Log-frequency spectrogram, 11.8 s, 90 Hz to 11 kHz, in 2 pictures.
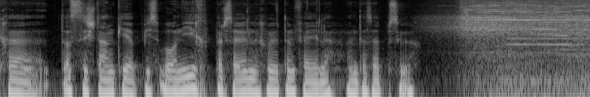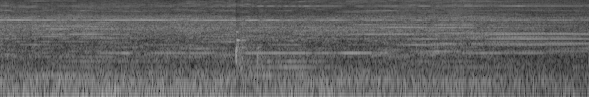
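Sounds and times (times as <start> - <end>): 
speech: 0.1 - 4.8
saw cutting wood to size for a construction site: 4.2 - 11.7.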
